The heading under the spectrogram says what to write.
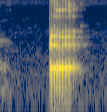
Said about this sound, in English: Sorry for the dinner burps there. That's some sausage, cabbage, and potatoes coming at you.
